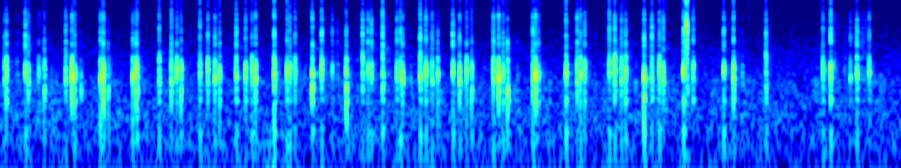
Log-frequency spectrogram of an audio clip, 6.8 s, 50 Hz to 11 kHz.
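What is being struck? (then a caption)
Small paperboard box. Fingertips and short nails tap and scratch the front panel of a small printed paperboard Bisco biscuit box held upright. About three dozen quick, dry taps centered around 1 kHz, each dying instantly with no ring, are mixed with brighter scratchy strokes in an irregular, steady patter.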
